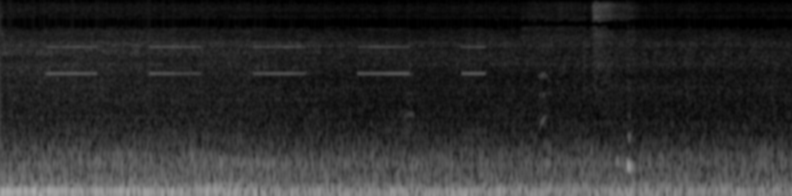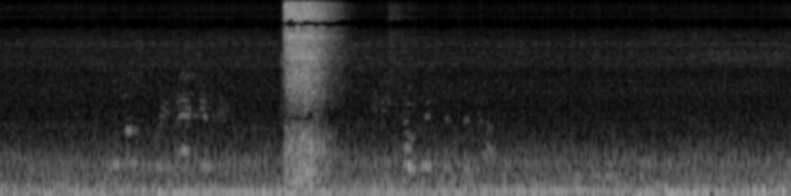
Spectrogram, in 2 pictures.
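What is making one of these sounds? A pickup truck engine idles with a low, steady rumble outdoors.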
